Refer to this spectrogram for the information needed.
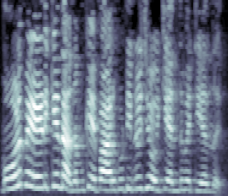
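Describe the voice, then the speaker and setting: A voice actor playing a worried cartoon father who calmly soothes his scared daughter. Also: very high-pitched, racing. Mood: soothing. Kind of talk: cartoon voice acting.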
